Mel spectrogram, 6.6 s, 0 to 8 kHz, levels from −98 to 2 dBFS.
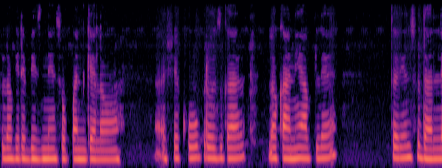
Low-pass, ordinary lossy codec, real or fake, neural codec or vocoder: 7.2 kHz; none; real; none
